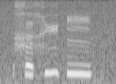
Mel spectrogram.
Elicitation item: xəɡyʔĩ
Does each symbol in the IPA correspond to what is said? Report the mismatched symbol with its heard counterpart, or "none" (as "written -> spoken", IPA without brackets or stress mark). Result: ɡ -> x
